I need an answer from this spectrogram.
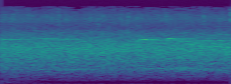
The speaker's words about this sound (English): Wow, that's quite the rousing applause.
